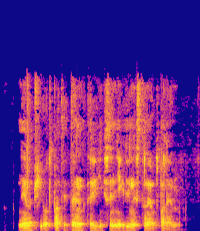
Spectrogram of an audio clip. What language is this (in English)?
Czech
